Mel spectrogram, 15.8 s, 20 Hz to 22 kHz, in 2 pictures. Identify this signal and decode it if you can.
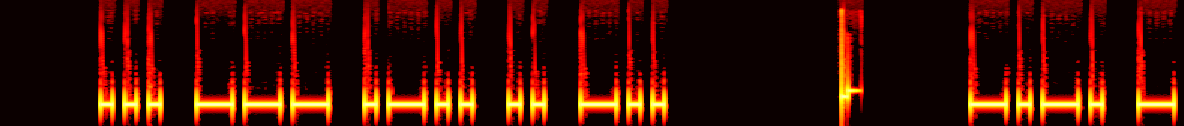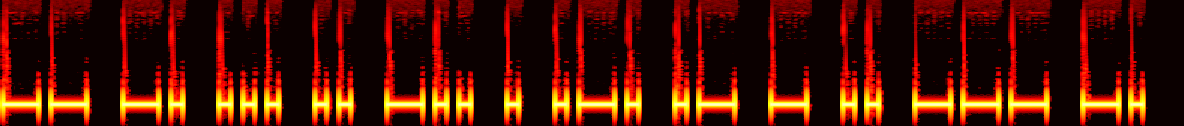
Morse code, heard as a keyed tone, about 16 wpm, 700 Hz. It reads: SOLID CONSIDERATION
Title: Sentences from Top 1500 Words - New Word Drill Alt - 15wpm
